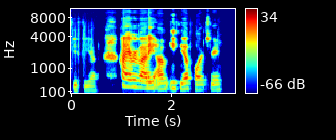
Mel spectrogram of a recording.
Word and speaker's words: Efia: It's Efia.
